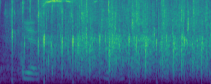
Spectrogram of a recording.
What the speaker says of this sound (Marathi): मोठ्यांसाठी पण प्रचंड टाळ्या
